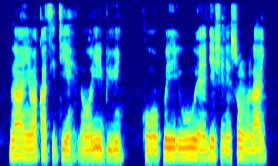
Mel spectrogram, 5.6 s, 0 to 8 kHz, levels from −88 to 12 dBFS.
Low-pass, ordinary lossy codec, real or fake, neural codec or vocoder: 7.2 kHz; MP3, 48 kbps; fake; vocoder, 44.1 kHz, 128 mel bands every 256 samples, BigVGAN v2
